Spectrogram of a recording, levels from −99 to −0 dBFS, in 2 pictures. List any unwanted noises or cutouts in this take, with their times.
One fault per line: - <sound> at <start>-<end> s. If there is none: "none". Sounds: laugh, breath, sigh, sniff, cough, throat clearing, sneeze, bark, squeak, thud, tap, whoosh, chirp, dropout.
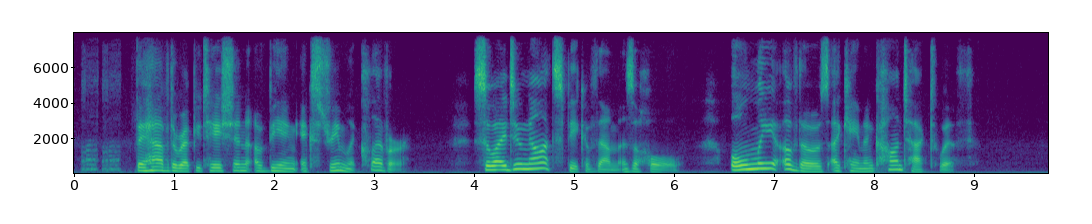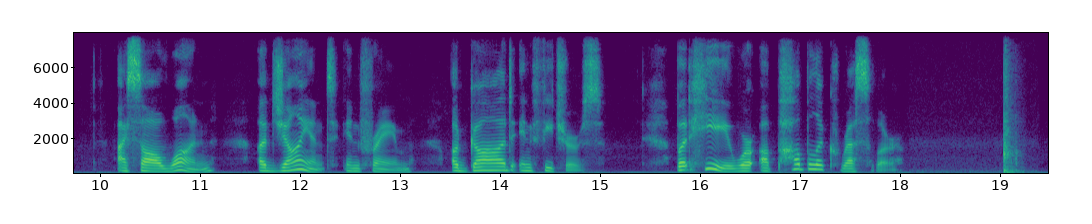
- laugh at 0.1-0.5 s
- thud at 19.0-19.3 s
